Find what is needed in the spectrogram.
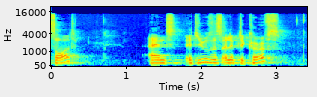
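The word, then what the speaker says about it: NaCl: It uses a networking and cryptography lib, pronounced SALT, and it uses elliptic curves for the Diffie-Hellman key exchange, 255-bit public keys.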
